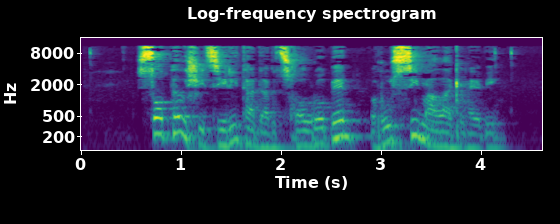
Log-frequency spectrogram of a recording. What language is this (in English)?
Georgian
